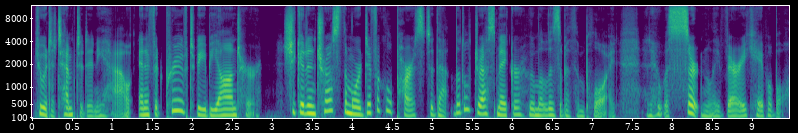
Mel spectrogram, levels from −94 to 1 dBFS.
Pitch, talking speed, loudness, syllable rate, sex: 190 Hz, 210 wpm, -20 LUFS, 6.0 syllables/s, female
